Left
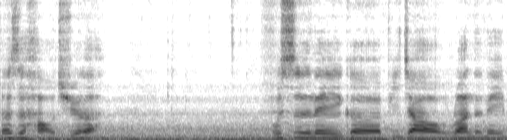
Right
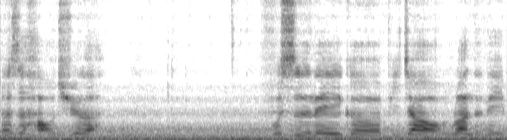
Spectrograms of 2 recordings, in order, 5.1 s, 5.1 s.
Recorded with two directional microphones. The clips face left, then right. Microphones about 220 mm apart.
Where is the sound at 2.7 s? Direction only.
30° left (ahead or behind).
